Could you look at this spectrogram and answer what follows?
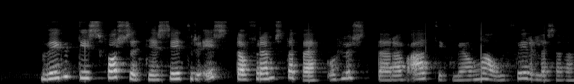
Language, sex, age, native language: Icelandic, female, 30-39, Icelandic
